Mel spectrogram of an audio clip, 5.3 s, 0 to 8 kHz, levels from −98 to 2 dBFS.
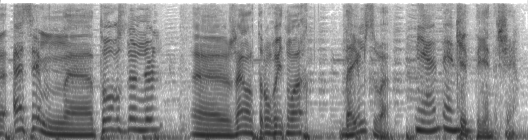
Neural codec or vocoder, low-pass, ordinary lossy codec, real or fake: none; 7.2 kHz; MP3, 64 kbps; real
